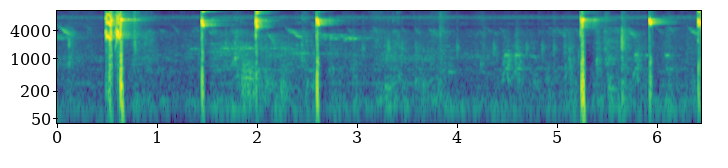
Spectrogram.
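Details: Lovebird uttering loud, sharp high chirps, a strong double call first, then single piercing notes at irregular gaps of about half a second to two seconds, with a quiet stretch in the middle.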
